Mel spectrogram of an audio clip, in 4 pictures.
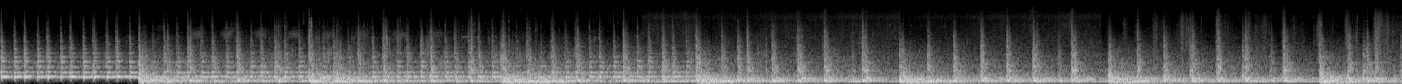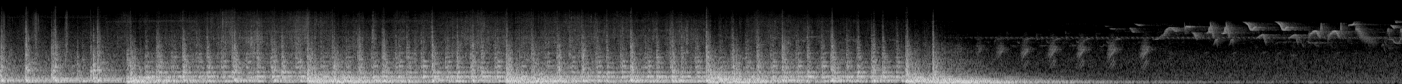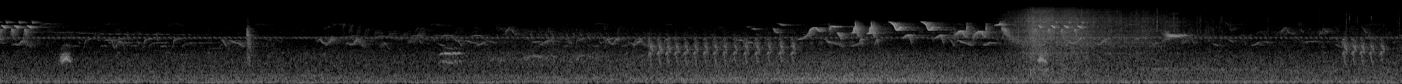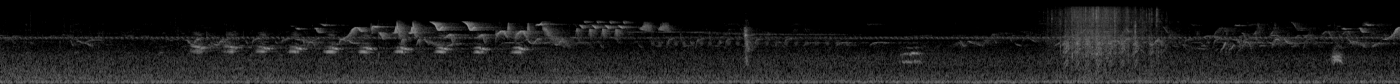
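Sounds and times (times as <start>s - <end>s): small birds chirping and trilling: 1.4s - 5.4s, 24.0s - 56.0s
low hiss: 1.4s - 23.6s, 37.8s - 45.3s, 52.4s - 55.2s
short rush of noise: 38.0s - 41.6s, 52.4s - 54.0s.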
